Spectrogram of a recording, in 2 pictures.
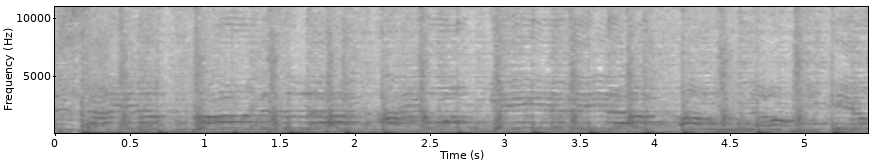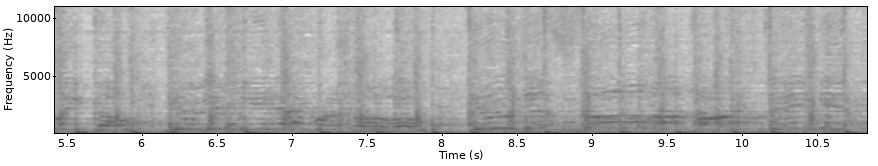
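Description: Female pop vocalist singing into a handheld microphone over a full pop backing track with a steady kick-drum beat.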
